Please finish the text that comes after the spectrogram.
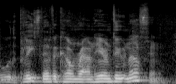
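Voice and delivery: fast, loud indignant grumble; mock complaining. Mocking neighbours griping about police, quick and loud. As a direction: rattle off the complaint in a huff. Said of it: "the next minute they're going".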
